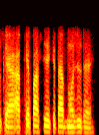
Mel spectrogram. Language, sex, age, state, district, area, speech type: Urdu, male, 30-45, Bihar, Purnia, rural, conversation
